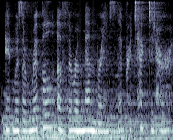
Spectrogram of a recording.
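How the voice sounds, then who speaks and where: A woman's voice: medium pitch, moderate pace, natural voice. A woman voicing a composed, enigmatic young woman in a video game, with a knowing, teasing manner. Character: composed, enigmatic young woman who knows hidden truths. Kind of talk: scripted video game voice acting. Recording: echoey, long reverb, loud music behind.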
